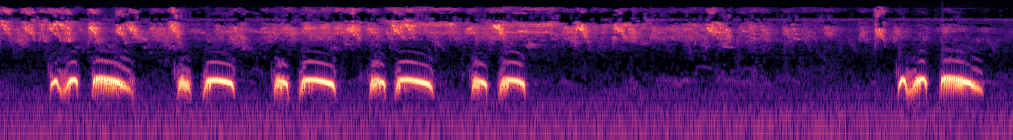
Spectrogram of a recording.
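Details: Spotted dove kept as a decoy bird for trapping, giving low hollow coos in paired notes, repeated about once a second for five seconds, then a pause before a final pair; faint higher chirping from other birds behind.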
